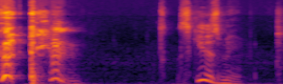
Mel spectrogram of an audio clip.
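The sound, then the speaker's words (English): Throat clearing comes in two short, rough groups of bursts separated by a quiet pause of about half a second. “I need to take a swig or something. I can clear my throat.”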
